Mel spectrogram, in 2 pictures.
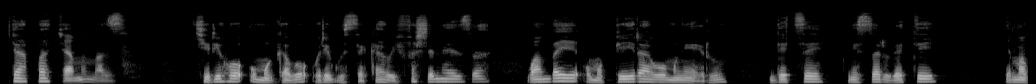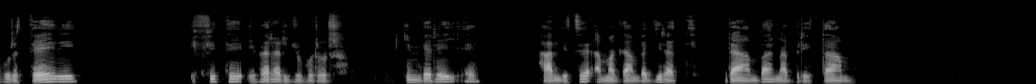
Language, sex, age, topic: Kinyarwanda, male, 25-35, finance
